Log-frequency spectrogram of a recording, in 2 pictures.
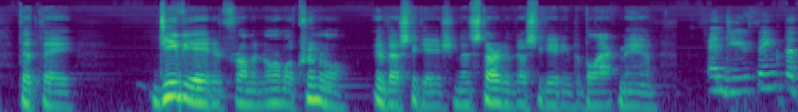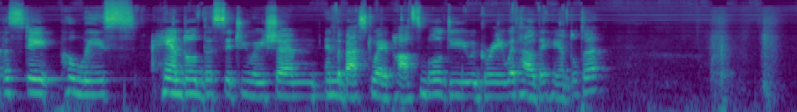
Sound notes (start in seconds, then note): none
